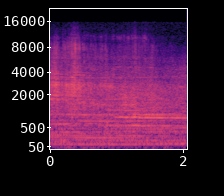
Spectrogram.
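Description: GT race car engines heard from a distance as a steady, fairly faint drone.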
